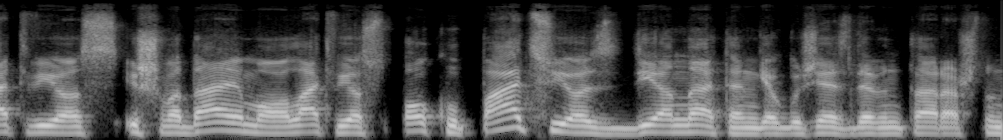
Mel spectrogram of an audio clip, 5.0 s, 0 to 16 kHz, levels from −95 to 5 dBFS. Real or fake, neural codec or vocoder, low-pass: real; none; 14.4 kHz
